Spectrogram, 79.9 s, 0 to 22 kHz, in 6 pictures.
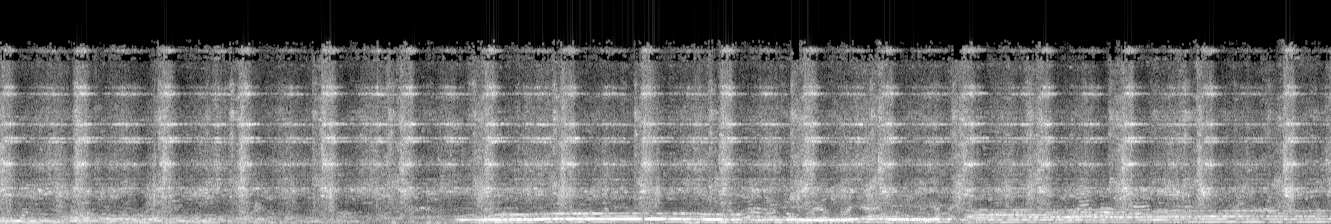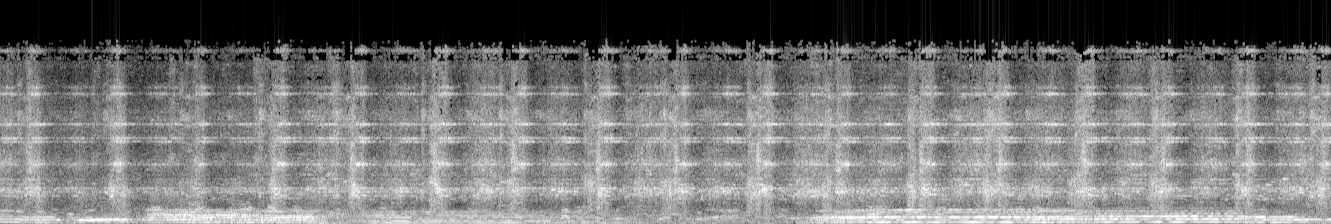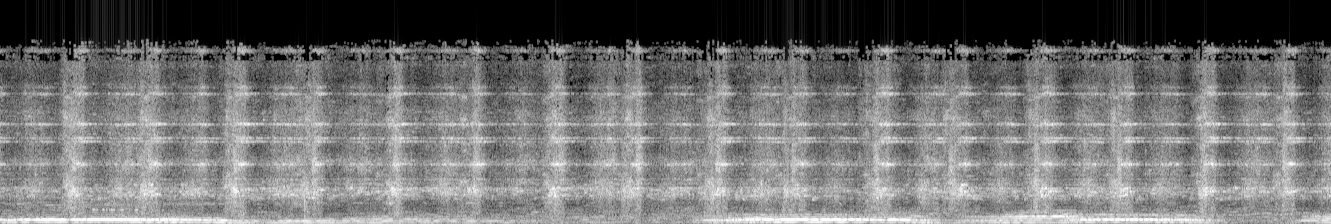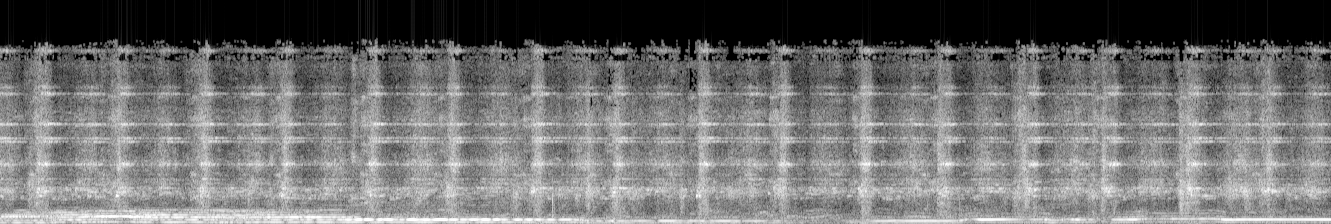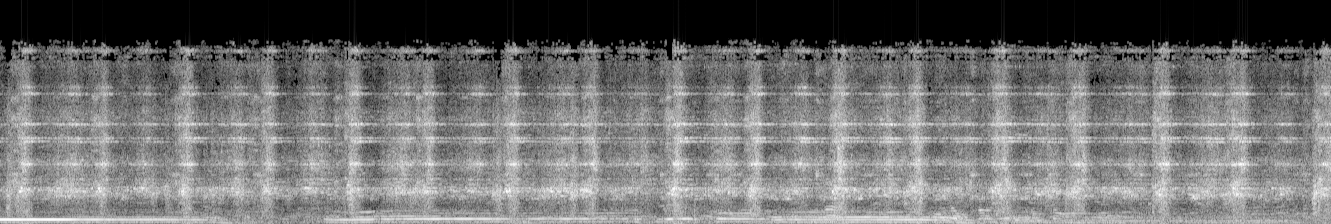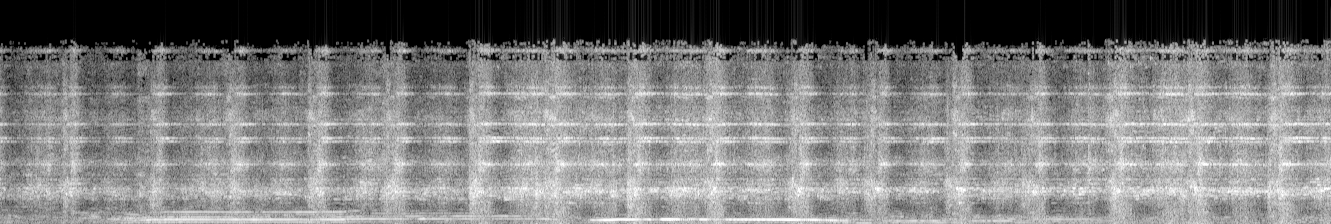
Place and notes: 353台灣苗栗縣南庄鄉東河村 - 賽夏族矮靈祭-祭典合唱
Recoding of Pas-ta'ai ceremony in Taiwan.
